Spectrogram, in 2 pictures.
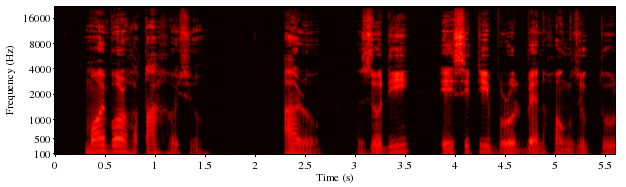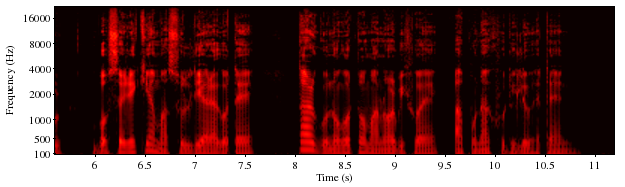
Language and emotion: Assamese, sad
